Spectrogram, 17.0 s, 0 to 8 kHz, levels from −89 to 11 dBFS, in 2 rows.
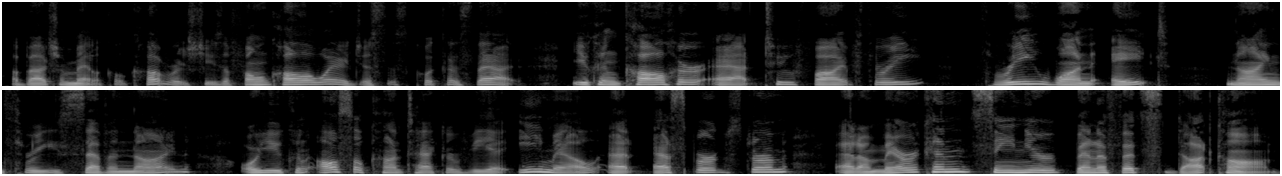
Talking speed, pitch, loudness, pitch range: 115 wpm, 170 Hz, -31 LUFS, 155-200 Hz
